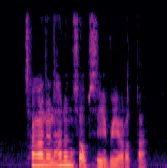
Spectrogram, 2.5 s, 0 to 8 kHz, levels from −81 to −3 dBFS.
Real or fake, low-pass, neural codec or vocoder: real; 7.2 kHz; none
